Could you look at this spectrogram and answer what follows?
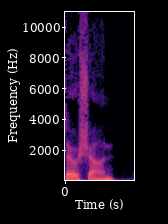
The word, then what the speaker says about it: Osun: Osun, pronounced Oshun, is the Yoruba divinity of the imagination.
